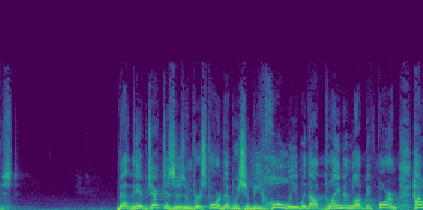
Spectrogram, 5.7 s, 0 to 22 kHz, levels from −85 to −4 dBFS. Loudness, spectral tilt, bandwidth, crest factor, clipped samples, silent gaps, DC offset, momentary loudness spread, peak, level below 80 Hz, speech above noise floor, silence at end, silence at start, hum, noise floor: -20 LUFS; -5.5 dB/octave; 14.5 kHz; 14 dB; under 0.1%; none; under 0.1%; 3 LU; -6 dBFS; -50 dBFS; 35 dB; 0 s; 0 s; none; -54 dBFS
